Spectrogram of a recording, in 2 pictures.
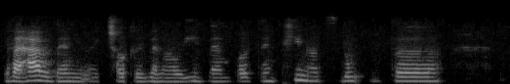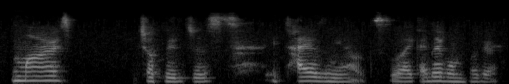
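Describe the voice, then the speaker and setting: A woman's voice: on the low side, level tone, unhurried, slightly rough. A woman from eastern Nigeria with a Nigerian accent, whose first language is Igbo, chatting casually and animatedly with live viewers, with lots of filler words and laughter. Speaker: livestream host. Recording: thin phone-like audio.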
